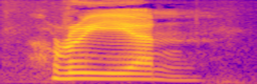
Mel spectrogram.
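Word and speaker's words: เรียน: เ ร ี ย น เ ร ี ย น เ ร ี ย น And that's the Thai word to learn or to study.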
